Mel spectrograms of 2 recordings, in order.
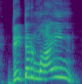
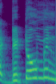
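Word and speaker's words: determine: डिटरमाइन की जगह डिटरमिन बोला मैंने, आई एम डिटरमिन्ड ऐसे बोला तो बात अलग हुई।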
